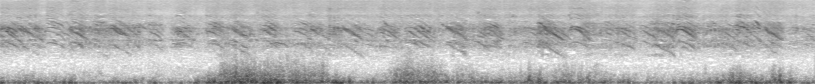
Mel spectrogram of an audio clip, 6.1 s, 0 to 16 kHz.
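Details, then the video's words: Cliff swallows at a busy rookery, UC Merced Vernal Pool and Grasslands Reserve, 16 April 2021: many birds give a constant chatter of short, squeaky, chirring notes over heavy low rumbling wind and flapping noise. "Here are some cliff swallows for variety."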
